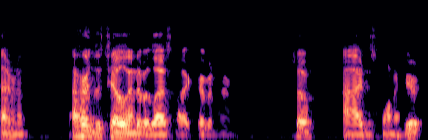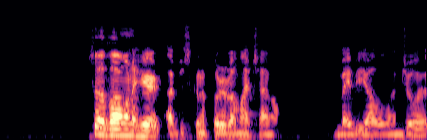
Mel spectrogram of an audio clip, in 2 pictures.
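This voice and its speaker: Against a quiet background, a man with a fairly low pitch speaks at a fairly quick pace, his loudness swinging widely. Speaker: music reaction channel host. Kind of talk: casual vlog chat. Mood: relaxed, friendly. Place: home room.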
